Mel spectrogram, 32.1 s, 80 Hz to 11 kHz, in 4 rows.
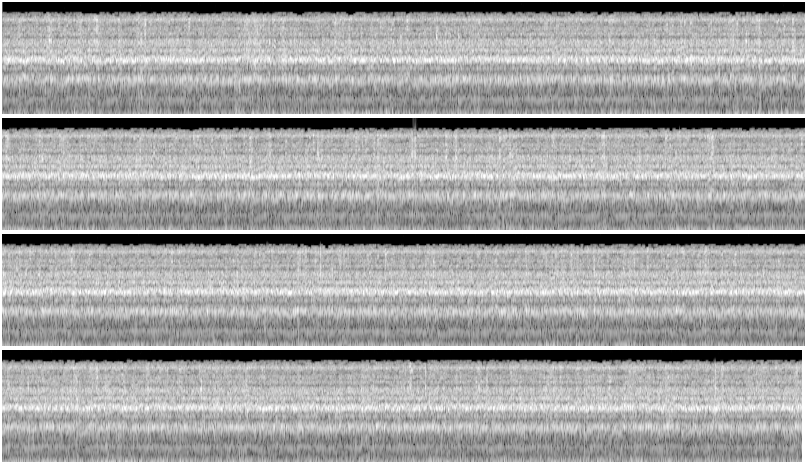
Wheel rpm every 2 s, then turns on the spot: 120, 120, 110, 110, 110, 120, 110, 110, 110, 120, 110, 120, 110, 110, 120, 120.
none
